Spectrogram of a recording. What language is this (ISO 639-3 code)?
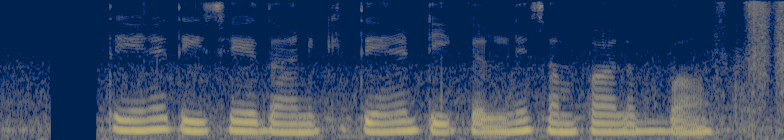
tel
